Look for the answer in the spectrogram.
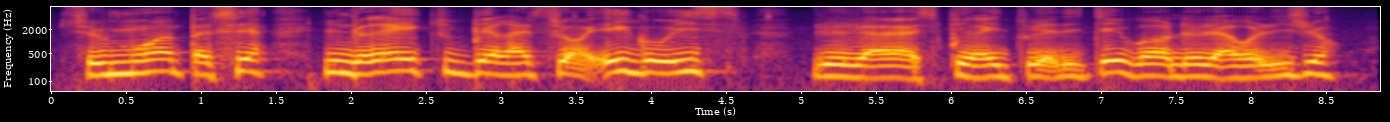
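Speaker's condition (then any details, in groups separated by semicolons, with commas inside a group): Cerebral palsy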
